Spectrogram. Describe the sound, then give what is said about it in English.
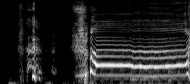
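A voice imitates a corpse screaming in pain: a few breathy, strained vocal bursts, then a loud, sustained, high-pitched wail held steadily for about two seconds. “The chorus can, the whatever corpse they put the hat on just starts screaming in pain.”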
